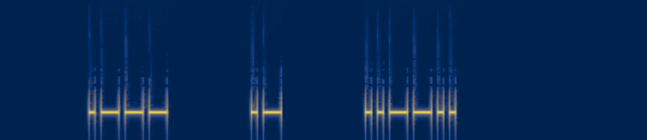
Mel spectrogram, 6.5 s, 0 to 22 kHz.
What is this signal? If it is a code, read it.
Morse code, heard as a keyed tone, about 20 wpm, spaced as for 8 wpm, 690 Hz. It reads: JA?
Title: 205 Lesson 33e - Letter j - Three Characters 20wpm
